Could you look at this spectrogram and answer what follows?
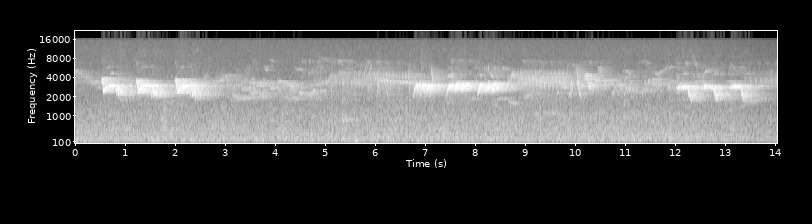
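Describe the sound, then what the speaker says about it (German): Birdsong rings out in three separate bursts of bright, high chirping phrases, each lasting a second or two and separated by quieter pauses over a soft background. "Exakt, Vogelgesang."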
